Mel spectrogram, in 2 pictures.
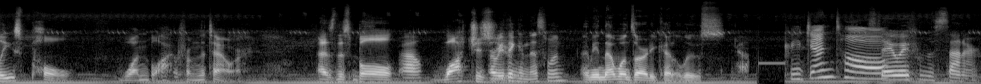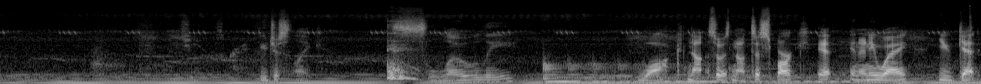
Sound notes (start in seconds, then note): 7.2 beeps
